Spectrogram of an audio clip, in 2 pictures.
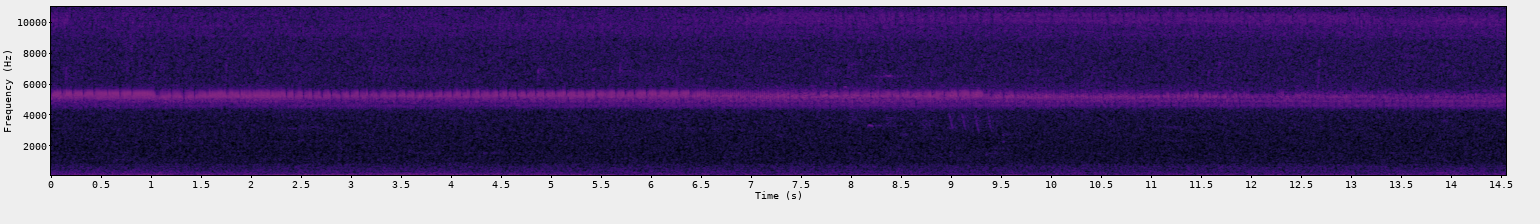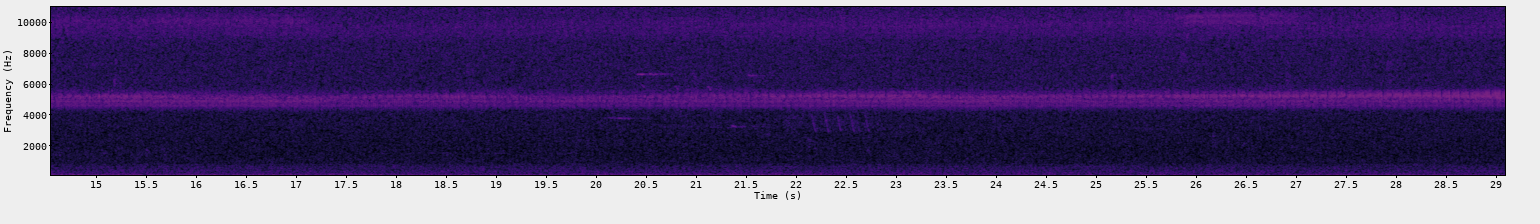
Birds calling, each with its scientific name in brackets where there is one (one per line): Song Sparrow (Melospiza melodia)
